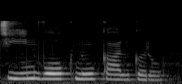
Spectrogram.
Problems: constant background noise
